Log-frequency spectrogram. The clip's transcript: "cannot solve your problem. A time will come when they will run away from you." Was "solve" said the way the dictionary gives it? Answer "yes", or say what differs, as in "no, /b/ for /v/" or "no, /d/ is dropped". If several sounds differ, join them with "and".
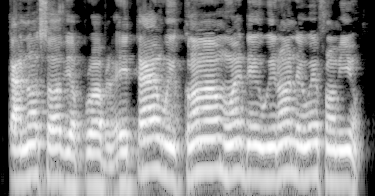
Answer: yes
